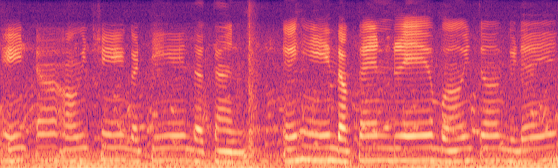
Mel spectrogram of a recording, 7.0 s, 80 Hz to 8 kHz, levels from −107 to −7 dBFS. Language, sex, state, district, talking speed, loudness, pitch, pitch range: Odia, female, Odisha, Malkangiri, 75 wpm, -17 LUFS, 70 Hz, 70-75 Hz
